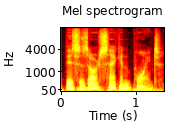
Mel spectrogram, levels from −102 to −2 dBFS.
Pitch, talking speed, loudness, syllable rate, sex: 100 Hz, 215 wpm, -14 LUFS, 4.9 syllables/s, male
